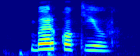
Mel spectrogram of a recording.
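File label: "бӧркокйыв", Komi, female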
